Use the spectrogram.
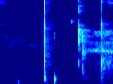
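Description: Sharp computer mouse clicks during Photoshop Type Tool work, a few isolated taps with a soft scuffle and brief faint clatter in a quiet room, close and fairly crisp.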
